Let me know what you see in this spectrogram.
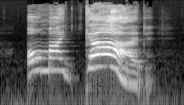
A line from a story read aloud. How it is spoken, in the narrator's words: yelled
